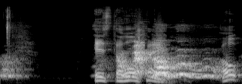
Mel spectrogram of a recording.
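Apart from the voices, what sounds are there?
dogs barking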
